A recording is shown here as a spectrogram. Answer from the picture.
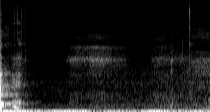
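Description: A small child breathes into the microphone: two soft, airy exhalations, each a hissy rush of about half a second, separated by a short pause. No one speaks.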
